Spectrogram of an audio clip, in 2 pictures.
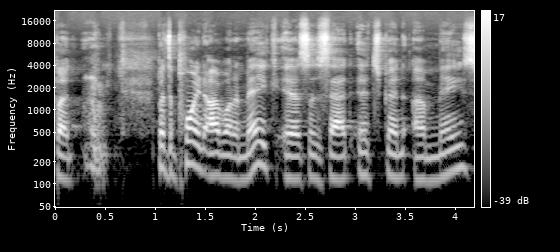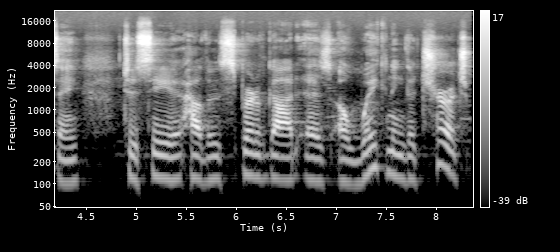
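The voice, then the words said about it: Slightly strained, worn voice. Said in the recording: “This is my third message in just less than 24 hours, so I'm losing my voice a little bit.”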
